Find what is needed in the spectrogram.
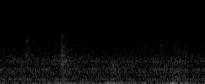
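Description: Faint footsteps on a hardwood floor: a few light, sparse ticks.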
